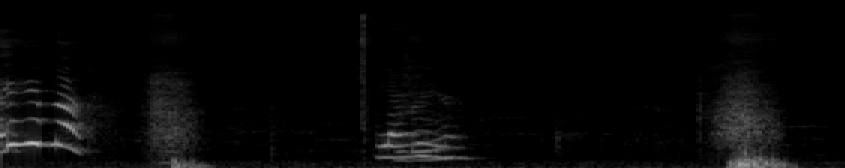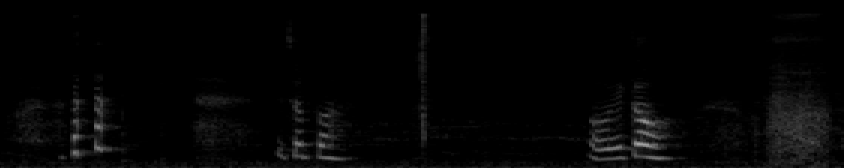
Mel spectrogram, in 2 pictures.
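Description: A young child talks up close, in short bursts.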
